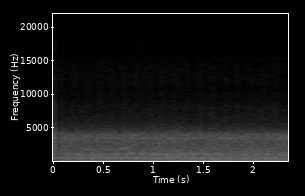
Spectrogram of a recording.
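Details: Abandoned ZIL-4975 heavy truck revived after manifold rebuilt, leak fixed and return hose refitted; started weakly, now runs at a steady, even low rumble with no knocks or whine, sounds healthy.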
